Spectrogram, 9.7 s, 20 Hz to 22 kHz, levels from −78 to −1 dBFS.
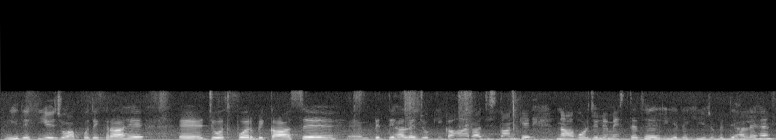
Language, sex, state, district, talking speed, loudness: Hindi, female, Rajasthan, Nagaur, 155 wpm, -18 LUFS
